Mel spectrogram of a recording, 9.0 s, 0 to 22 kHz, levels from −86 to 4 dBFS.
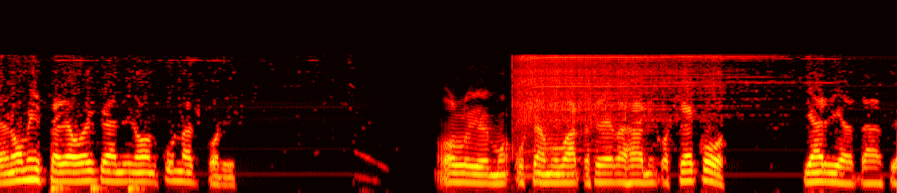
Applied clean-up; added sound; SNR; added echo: classical method spectral subtraction.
